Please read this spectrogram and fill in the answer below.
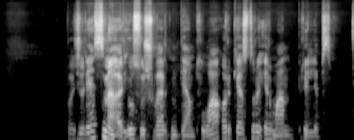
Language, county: Lithuanian, Kaunas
